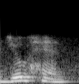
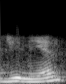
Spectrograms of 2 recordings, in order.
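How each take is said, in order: First: The L and H are sounded separately. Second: The L and H merge into one palatal sound. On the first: The speaker calls it right. "Dil, né? E Hen, então é Jill Hen" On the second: The speaker calls it wrong. "não é Dilien"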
